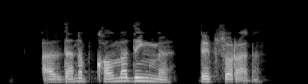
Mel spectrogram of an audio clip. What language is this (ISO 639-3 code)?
uzb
